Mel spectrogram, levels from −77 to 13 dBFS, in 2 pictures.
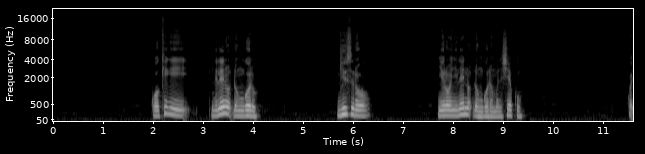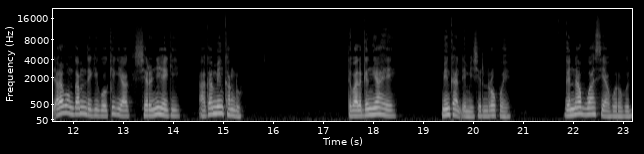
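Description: No audible technical faults.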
